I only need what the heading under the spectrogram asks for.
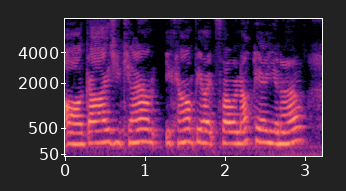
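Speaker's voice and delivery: bad, rough put-on New Zealand accent. Imitating two cops telling people off: attempted new zealand accent. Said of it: "I can't do a New Zealand accent very well".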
